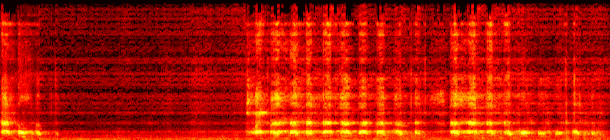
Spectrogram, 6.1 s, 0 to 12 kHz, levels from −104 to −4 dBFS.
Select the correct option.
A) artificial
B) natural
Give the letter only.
A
